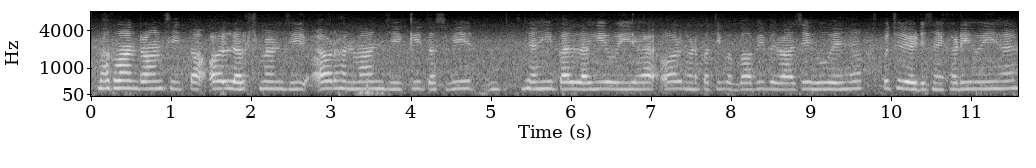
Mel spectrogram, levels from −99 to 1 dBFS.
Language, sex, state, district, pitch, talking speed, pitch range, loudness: Hindi, female, Bihar, Begusarai, 255 Hz, 135 wpm, 245-265 Hz, -18 LUFS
